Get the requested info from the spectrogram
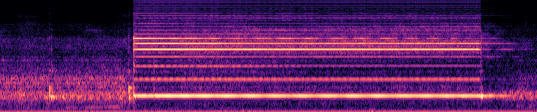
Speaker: uno es este que es la preparación de la secuencia la resonancia magnética lanza secuencia para obtener las imágenes bien pues la preparación de una secuencia es esto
